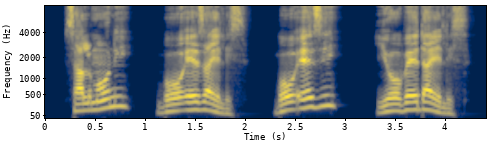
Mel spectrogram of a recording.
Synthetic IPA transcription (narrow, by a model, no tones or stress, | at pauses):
sɐlmo̞ːnɪ | bo̞ːʔe̞ːzɐjɛlɪs | bo̞ːʔe̞ːzɪ | jo̞ːbe̞ːd̪ɐjɛlɪs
